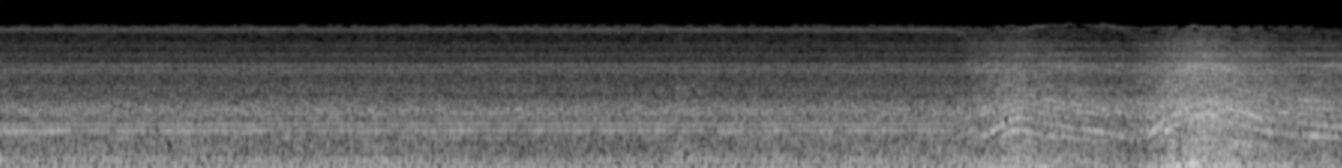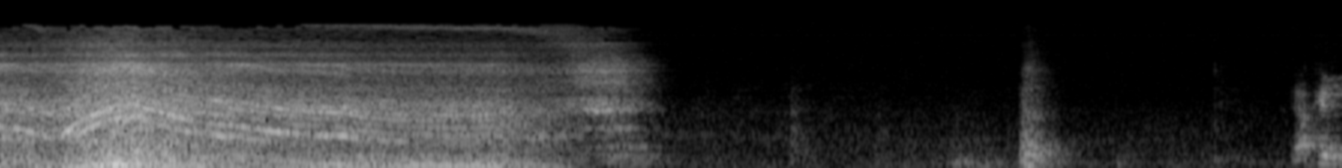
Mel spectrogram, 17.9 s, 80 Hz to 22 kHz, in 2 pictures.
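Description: A 1997 Ram 1500 with a newly installed air intake idles loudly, then revs twice in quick rising surges before the engine shuts off, leaving quiet with a few small knocks.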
